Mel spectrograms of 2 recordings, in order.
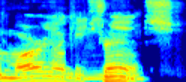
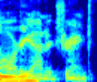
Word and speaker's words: Mariana Trench: So it don't say the Mario trench or whatever how you say it. But I do see the Mariana Trench bro.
